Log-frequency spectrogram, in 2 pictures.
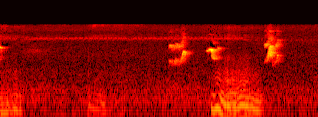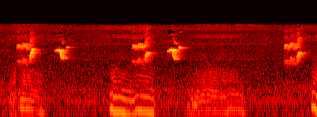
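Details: Cocker Spaniel named Lottie asleep and curled up after an afternoon at daycare, a long walk and a bath, giving low rumbling snores in slow breaths, while small birds chirp sharply in the background.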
